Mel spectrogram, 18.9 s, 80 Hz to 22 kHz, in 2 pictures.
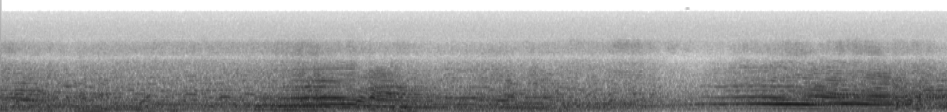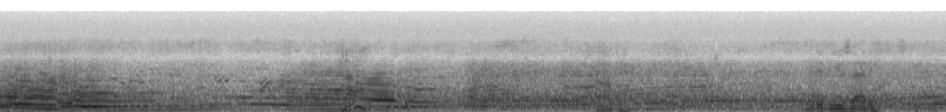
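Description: NASCAR Winston Cup stock cars' V8 engines racing through a road course, their notes repeatedly climbing and falling as the cars shift, brake and pass by.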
